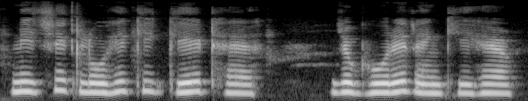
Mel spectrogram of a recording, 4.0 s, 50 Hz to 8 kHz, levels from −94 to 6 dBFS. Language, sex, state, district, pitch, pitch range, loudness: Hindi, female, Jharkhand, Ranchi, 235 Hz, 220-250 Hz, -16 LUFS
